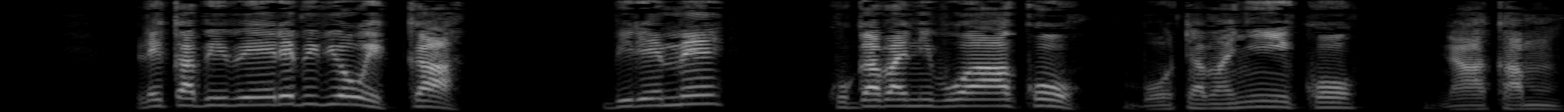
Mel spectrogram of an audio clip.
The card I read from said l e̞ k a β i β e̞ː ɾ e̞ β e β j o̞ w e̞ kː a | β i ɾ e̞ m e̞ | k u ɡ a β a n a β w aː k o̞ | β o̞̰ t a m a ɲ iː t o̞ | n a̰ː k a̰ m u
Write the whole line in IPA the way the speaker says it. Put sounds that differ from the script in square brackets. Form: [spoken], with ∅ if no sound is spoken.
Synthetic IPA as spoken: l e̞ k a β i β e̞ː ɾ e̞ β [i] β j o̞ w e̞ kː a | β i ɾ e̞ m e̞ | k u ɡ a β a n [i] β w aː k o̞ | β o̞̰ t a m a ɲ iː [k] o̞ | n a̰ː k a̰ m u

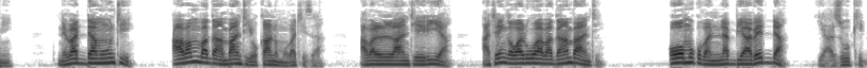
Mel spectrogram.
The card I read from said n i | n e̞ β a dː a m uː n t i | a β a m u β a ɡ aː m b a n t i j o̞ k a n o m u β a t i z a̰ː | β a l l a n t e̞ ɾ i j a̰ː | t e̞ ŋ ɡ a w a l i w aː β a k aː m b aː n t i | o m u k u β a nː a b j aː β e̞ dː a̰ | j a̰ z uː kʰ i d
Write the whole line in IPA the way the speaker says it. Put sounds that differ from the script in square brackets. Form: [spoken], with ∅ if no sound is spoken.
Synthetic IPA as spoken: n i | n e̞ β a dː a m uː n t i | a β a m u β a ɡ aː m b a n t i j o̞ k a n o m u β a t i z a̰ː | β a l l a n t e̞ ɾ i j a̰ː | t e̞ ŋ ɡ a w a l i w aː β a [ɡ] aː m b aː n t i | o m u k u β a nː a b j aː β e̞ dː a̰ | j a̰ z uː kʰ i d

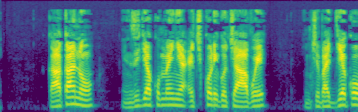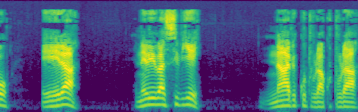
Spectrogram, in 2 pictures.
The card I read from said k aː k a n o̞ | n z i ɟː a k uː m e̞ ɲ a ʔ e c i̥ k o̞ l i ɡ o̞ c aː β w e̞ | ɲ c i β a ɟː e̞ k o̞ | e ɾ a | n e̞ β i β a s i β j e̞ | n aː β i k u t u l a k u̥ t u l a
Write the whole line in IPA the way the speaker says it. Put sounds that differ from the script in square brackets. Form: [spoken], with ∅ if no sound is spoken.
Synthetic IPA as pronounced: k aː k a n o̞ | n z i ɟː a k [u] m e̞ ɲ a ʔ e c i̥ k o̞ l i ɡ o̞ c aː β w e̞ | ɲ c i β a ɟː e̞ k o̞ | e ɾ a | n e̞ β i β a s i β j e̞ | n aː β i k u t u l a k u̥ t u l a

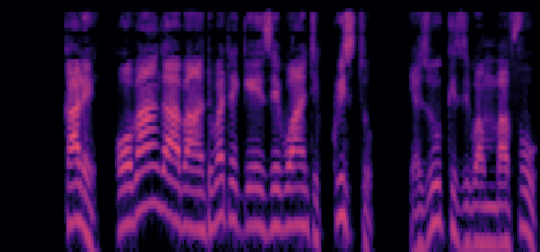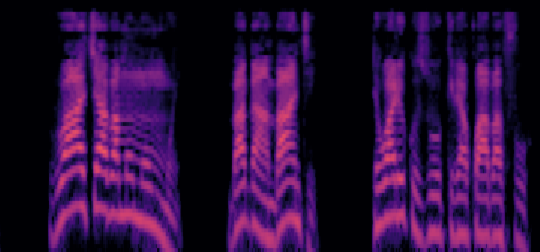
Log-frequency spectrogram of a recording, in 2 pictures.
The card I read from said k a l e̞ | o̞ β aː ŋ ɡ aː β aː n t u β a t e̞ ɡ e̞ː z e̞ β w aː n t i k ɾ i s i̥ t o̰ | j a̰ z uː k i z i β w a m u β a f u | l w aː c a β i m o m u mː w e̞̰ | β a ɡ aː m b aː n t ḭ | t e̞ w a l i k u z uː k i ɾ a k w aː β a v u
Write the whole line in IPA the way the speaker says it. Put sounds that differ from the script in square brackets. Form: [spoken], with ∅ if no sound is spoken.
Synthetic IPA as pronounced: k a l e̞ | o̞ β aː ŋ ɡ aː β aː n t u β a t e̞ ɡ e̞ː z e̞ β w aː n t i k ɾ i s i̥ t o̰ | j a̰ z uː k i z i β w a m u β a f u | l w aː c a β [a] m [u] m u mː w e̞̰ | β a ɡ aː m b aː n t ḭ | t e̞ w a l i k u z uː k i ɾ a k w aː β a [f] u

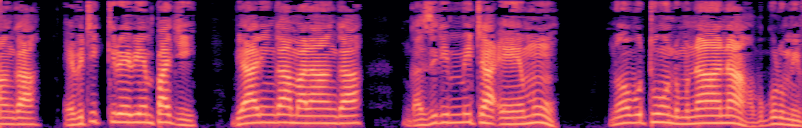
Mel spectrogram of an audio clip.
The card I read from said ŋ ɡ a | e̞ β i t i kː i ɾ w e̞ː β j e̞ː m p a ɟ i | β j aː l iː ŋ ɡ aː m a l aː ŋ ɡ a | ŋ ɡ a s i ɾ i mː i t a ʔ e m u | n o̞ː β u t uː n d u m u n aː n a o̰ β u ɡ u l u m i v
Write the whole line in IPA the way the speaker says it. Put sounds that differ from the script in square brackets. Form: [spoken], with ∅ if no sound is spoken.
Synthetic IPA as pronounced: ŋ ɡ a | e̞ β i t i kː i ɾ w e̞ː β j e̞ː m p a ɟ i | β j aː l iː ŋ ɡ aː m a l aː ŋ ɡ a | ŋ ɡ a [z] i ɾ i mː i t a ʔ e m u | n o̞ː β u t uː n d u m u n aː n a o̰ β u ɡ u l u m i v

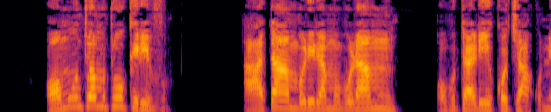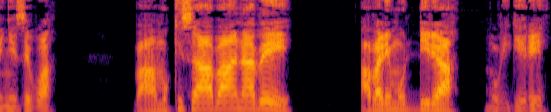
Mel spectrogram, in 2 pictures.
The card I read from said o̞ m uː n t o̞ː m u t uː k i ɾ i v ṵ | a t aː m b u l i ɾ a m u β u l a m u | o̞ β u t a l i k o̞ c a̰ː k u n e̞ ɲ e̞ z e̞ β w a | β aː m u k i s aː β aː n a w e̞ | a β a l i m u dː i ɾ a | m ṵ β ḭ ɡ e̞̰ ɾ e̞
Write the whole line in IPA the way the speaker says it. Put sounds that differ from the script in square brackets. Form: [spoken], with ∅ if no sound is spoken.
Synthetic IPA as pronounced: o̞ m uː n t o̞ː m u t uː k i ɾ i v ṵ | a t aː m b u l i ɾ a m u β u l a m u | o̞ β u t a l i k o̞ c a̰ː k u n e̞ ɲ e̞ z e̞ β w a | β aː m u k i s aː β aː n a [β] e̞ | a β a l i m u dː i ɾ a | m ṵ β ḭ ɡ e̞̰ ɾ e̞

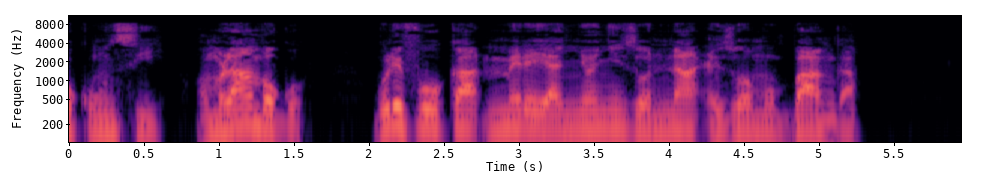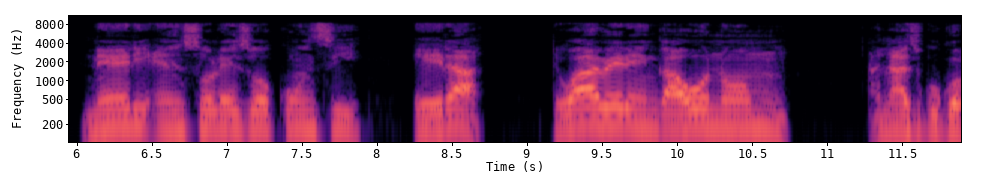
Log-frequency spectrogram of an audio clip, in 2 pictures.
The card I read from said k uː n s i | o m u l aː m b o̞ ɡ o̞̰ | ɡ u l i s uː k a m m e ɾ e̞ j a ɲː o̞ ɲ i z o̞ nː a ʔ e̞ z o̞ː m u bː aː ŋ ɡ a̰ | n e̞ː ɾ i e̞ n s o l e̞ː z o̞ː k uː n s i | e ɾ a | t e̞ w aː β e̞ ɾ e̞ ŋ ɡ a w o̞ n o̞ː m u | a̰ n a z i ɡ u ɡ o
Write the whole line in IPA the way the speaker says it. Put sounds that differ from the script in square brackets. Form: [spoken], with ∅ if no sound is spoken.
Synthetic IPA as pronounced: k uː n s i | o m u l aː m b o̞ ɡ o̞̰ | ɡ u l i [f] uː k a m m e ɾ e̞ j a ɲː o̞ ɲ i z o̞ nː a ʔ e̞ z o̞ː m u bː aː ŋ ɡ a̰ | n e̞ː ɾ i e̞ n s o l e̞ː z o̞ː k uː n s i | e ɾ a | t e̞ w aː β e̞ ɾ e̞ ŋ ɡ a w o̞ n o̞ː m u | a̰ n a z i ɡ u ɡ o

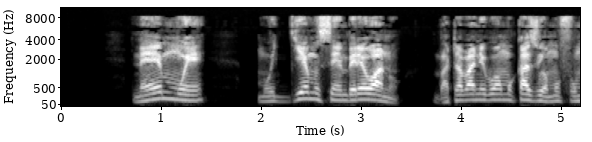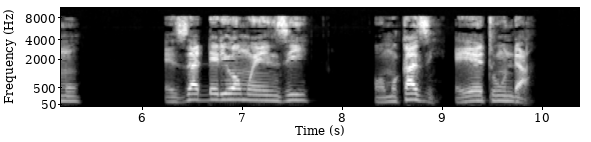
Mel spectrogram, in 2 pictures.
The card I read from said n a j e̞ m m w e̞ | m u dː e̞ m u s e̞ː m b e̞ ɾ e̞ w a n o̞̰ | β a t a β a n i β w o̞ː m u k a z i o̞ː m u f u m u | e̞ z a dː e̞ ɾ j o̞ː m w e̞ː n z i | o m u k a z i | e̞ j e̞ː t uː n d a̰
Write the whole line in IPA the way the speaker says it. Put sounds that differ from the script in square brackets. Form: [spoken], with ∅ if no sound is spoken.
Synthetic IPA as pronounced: n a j e̞ m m w e̞ | m u [ɟː] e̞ m u s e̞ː m b e̞ ɾ e̞ w a n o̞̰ | β a t a β a n i β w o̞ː m u k a z i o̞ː m u f u m u | e̞ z a dː e̞ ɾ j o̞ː m w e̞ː n z i | o m u k a z i | e̞ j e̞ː t uː n d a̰

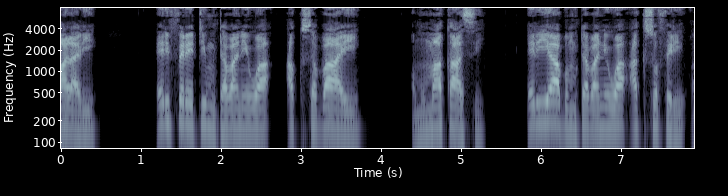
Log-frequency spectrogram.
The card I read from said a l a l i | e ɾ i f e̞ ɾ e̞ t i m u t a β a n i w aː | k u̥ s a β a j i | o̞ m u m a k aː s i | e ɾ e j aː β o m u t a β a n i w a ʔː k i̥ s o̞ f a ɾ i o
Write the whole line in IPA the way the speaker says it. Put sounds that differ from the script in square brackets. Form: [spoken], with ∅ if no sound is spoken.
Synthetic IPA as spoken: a l a l i | e ɾ i f e̞ ɾ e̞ t i m u t a β a n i w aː | k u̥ s a β a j i | o̞ m u m a k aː s i | e ɾ [i] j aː β o m u t a β a n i w a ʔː k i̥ s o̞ f [e] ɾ i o

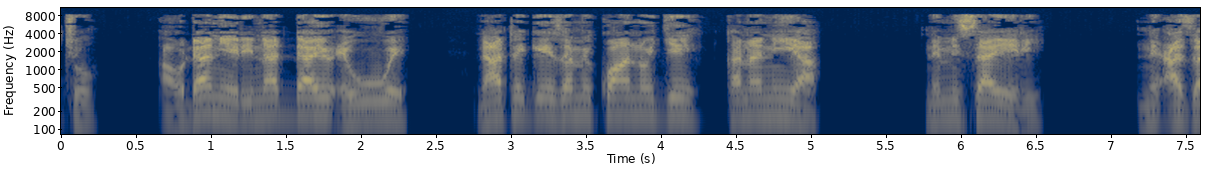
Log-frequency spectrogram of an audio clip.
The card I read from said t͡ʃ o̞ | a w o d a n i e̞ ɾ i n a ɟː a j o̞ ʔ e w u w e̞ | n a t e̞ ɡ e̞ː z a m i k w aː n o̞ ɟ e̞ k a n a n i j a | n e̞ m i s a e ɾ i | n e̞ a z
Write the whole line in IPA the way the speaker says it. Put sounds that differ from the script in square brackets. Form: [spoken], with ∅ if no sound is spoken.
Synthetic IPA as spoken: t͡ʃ o̞ | a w o d a n i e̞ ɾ i n a [dː] a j o̞ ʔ e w u w e̞ | n a t e̞ ɡ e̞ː z a m i k w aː n o̞ ɟ e̞ k a n a n i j a | n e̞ m i s a e ɾ i | n e̞ a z

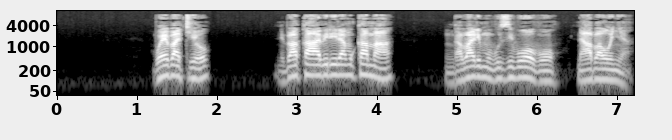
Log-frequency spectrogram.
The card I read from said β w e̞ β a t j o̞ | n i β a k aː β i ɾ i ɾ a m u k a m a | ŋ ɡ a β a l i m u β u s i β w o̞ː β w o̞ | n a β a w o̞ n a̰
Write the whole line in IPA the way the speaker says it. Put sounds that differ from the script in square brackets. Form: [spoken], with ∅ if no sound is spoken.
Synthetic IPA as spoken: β w e̞ β a t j o̞ | n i β a k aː β i ɾ i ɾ a m u k a m a | ŋ ɡ a β a l i m u β u [z] i β w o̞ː β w o̞ | n a β a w o̞ [ɲ] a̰

